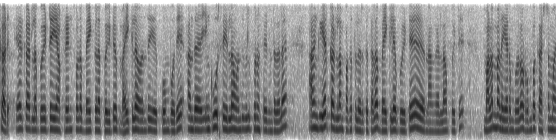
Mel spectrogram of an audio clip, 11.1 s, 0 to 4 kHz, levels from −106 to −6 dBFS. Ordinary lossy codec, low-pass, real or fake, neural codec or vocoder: none; 3.6 kHz; real; none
